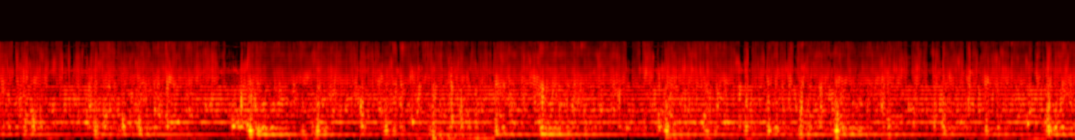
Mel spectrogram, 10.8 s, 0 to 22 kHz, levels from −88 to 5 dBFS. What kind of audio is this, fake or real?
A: fake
